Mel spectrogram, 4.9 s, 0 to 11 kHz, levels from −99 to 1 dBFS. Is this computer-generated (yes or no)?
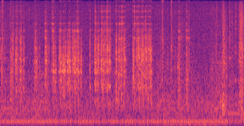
no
